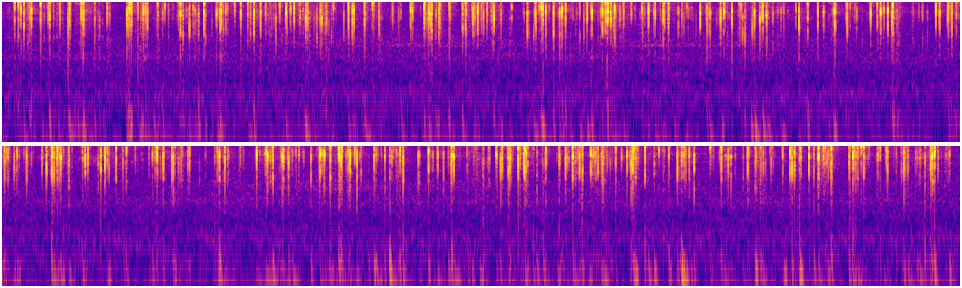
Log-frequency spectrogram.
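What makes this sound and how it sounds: Long orange acrylic nails tap and scratch the metal mesh grille of a Blue Yeti microphone, up close. Dense, rapid scraping crackles with bright hiss and low thumps run continuously, each touch dying away instantly.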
